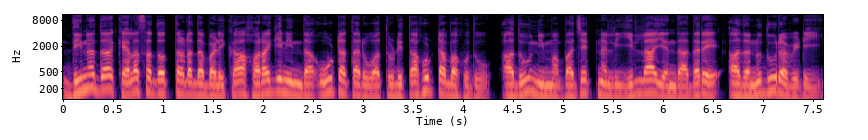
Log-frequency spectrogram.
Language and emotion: Kannada, neutral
